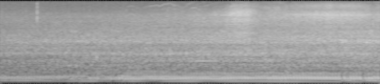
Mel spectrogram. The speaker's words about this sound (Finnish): Toi oli mönkiä jonka perässä oli tuommoinen peräkärry, joka napisi.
